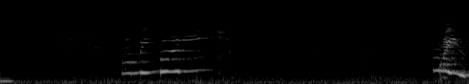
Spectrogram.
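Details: Korat cat named Horton Gerard, kept indoors, apparently complaining about his food dish: a series of short tonal meows, some rising, with a louder sliding meow at the end in a quiet room.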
